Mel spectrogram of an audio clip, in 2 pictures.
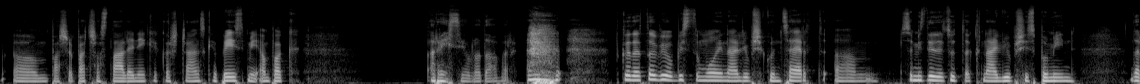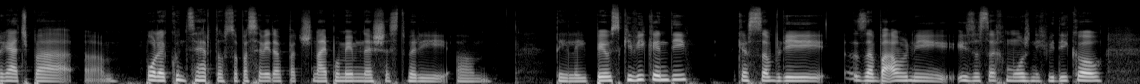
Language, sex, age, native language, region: Slovenian, female, 18-29, Slovenian, Gorenjska region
